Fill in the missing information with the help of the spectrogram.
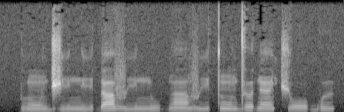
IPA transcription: l ũ˨ d͡ʒ i˨ n i˨ ɗ a˧ v i˨ n u˨ ɡ ã˨ v i˧ t ũ˧ d ə˧ ɗ ɛ̃˧ t͡ʃ oː˧ ɡʷ ɨ˦

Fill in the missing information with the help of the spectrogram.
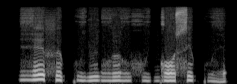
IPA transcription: ɦ e f e kʷ i̤ ŋ o̤ l o̤ xʷ i̤ ɡ o s i kʷ e̤

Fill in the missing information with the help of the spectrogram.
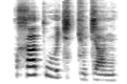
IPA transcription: x aː˦˥ t̚ k w u˨˦ ə̯ t͡ɕ ə˨˩ t̚ t͡ɕ o˨˩ t͡ɕ a˨˩ ŋ

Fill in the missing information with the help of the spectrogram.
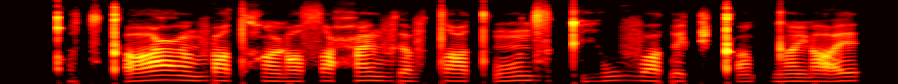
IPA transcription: qʼ ṳ t͡s kʼ ɑ ʕ õ v ɽ e tˤ χ õ ɽ ɘ sˤ i ħ ẽ v ɾ e v tˤ ɘ e̯ tʼ ũ d͡z ə kʼ i̤ w v ɒ ɗ ɘ t͡ʃ kʼ ɑ̃ tˤ d ĩ ɽ ɑ e̯

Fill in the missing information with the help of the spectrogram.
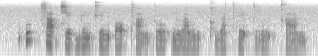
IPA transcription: ʔ u˥˩ k̚ s a˥˩ ʔ t͡ɕ e˥˩ ʔ b e˥˩ n kʰ e˧ n ʔ ɔ˦˥ ʔ tʰ a˩˦ ŋ k l o˦˥ k̚ n ɯ˨˩ a̯ w i˦˥ t̚ pʰ i˩˦ a̯ tʰ e˦˥ ʔ k r u˨˩ ʔ kʰ a˧ n

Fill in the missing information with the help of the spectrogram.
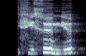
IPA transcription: fʲ e x ø mʲ ø

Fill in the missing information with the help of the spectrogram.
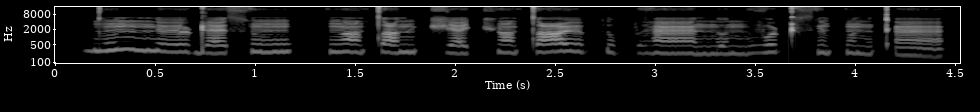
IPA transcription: d̪ ũ n n̪ øː ɖ æ s ũ | k ũː tˤ ø n t͡ʃ æ t͡ʃ ũ tˤ øː p ɾ u p ɦ æ̃ː n o n v o ʈ s ĩ p õ n kʼ æ̃

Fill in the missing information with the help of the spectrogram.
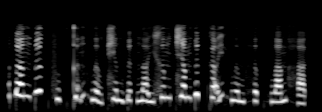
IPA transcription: ɗ a˧ n ɗ əː˦˥ k̚ f u˨˩ k̚ t̪ ə̰˧˥ n h w ə˧˩ w t͡ɕ ə̤˨˩ n ɗ ə˨˩ t̚ n a̤˨˩ j x ə˧ m t͡ɕ a˧ m ɗ ə˦˥ t̚ k a̰˧˥ j h w ə̤˨˩ m h ə˨˩ p̚ h w a˨˦ m h a˨˩ k̚

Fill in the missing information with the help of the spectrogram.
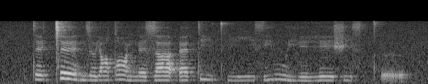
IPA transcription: t ɛ ǀ ɛ n z ə j ə dˤ e ŋ ɛ z a ʔ æ t i t̪ʰ i ɦ i s j u j e ɦ e ʃ i s t̪ʰ ə̰

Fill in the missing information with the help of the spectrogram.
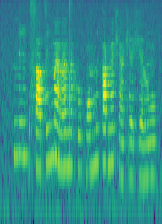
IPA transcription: n i˦ | s a˨ t i˨˦ m ɛ̃˦˨ l ɛ̃˨˦ d ɛ̃˧ h u˨ ɡ͡b ɔ̃˧ m i˧ ɡ a˧ ɡ ɛ̃˧ ʃ ɛ̃˨ ʃ e˨ ʃ e˨ l ũ˧

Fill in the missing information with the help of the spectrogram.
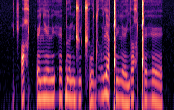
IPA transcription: t͡ʃʼ ɑ χ t͡ʃʼ ø lʲ ø l y h ø ɓ ɯ n d͡ʒ y t͡ʃʼ u dʱ o̤ lʲ ɑ ǃ y l ø j o χ ǃ ø ɦ ø

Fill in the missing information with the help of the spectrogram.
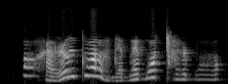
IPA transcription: ɔ̤˥ x a˩ ɭ ɤ˥ i̯ tʷ ɤ˥ lˠ a̤˩ d ɛ˩ b ɛ˧ b ɔ˥ ǀʰ a̤˧ ɭ b ɔ̤˧

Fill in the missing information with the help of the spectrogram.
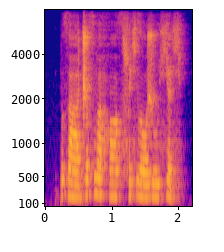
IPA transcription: p ʊ θ aː d͡ʒ ɔ θ v a h ɒː θ ɬ ɛ ç ð ɔ ʒ u ç ɛ ç

